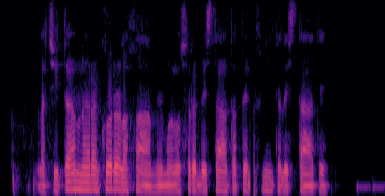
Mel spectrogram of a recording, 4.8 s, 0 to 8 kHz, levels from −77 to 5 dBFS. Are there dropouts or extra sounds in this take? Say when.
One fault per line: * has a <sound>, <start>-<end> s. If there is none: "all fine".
* has a dropout, 3.1-3.2 s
